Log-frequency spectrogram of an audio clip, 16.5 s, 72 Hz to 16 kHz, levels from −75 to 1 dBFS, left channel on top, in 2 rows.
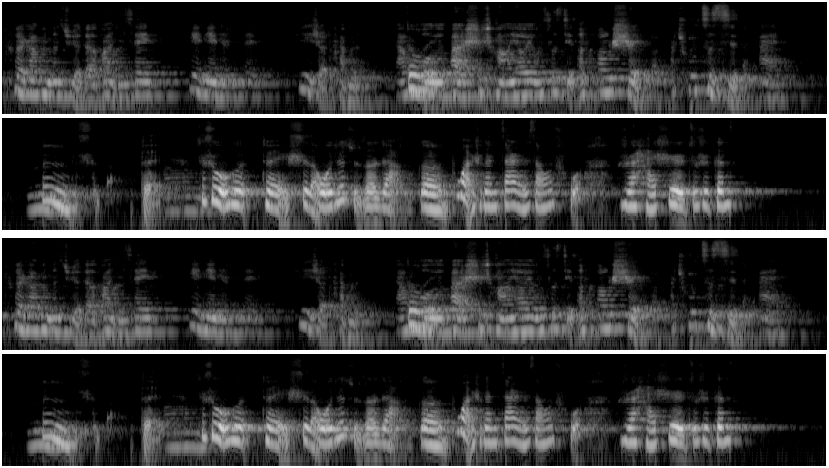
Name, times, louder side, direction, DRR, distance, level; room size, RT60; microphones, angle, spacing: voice 1, 0.0-1.5 1.9-2.6 3.0-3.6 3.9-7.8 8.5-8.9 9.9-10.3, equal, 5° right, 0 dB, 4.9 m, -37 dB
voice 2, 4.0-4.4 8.7-9.1 9.6-9.9 10.2-15.5, left 1 dB, 15° left, 7 dB, 0.5 m, -27 dB
25.0 x 14.5 x 2.3 m, 0.95 s
head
